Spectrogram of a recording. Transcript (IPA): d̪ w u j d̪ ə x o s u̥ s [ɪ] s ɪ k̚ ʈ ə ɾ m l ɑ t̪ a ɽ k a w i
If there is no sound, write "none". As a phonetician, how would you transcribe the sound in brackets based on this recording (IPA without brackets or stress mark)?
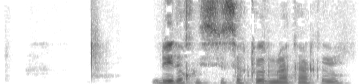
i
